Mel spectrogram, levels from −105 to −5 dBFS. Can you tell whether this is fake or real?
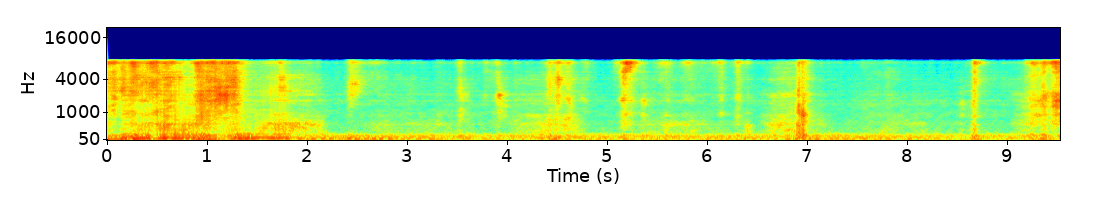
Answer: fake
